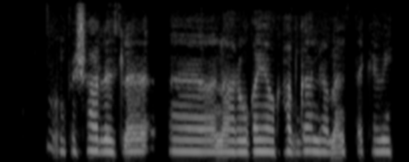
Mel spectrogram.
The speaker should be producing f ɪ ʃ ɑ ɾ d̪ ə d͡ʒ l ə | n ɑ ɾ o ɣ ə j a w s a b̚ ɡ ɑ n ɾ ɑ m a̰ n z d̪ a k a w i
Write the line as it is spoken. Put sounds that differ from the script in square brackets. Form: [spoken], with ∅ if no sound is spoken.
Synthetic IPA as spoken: f ɪ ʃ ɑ ɾ d̪ ə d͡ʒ l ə | n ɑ ɾ o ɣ ə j a w [x] a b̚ ɡ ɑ n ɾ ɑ m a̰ n z [t̪] a k a w i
